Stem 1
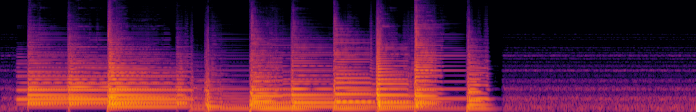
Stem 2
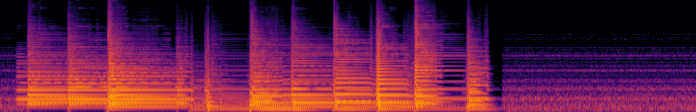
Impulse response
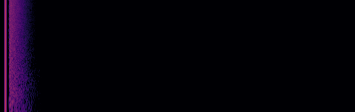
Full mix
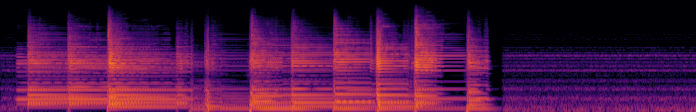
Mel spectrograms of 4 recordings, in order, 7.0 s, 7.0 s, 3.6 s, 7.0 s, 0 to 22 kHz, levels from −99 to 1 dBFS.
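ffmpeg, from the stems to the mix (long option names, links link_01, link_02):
-filter_complex "[0:a]asubboost=boost=3.5:cutoff=67,volume=-10.5dB[link_01];[1:a]highpass=frequency=2500:width_type=q:width=3.2,volume=-5dB[link_02];[link_01][link_02]amix=inputs=2:normalize=0,lowpass=11000"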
